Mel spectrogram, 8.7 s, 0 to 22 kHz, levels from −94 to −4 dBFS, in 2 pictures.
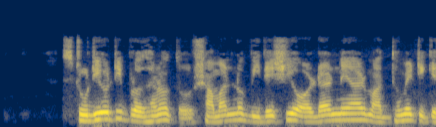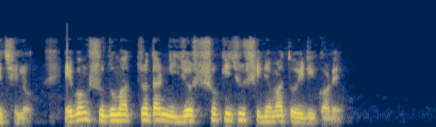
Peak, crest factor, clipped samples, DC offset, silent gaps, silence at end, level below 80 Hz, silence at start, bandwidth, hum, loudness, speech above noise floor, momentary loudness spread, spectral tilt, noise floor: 0 dBFS; 16 dB; under 0.1%; under 0.1%; none; 0.95 s; -54 dBFS; 0.65 s; 7.6 kHz; none; -16 LUFS; 66 dB; 10 LU; -5.5 dB/octave; -82 dBFS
